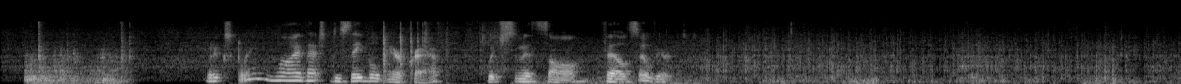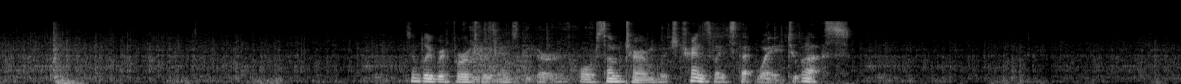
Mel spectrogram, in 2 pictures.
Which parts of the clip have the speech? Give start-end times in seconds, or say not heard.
2.0-6.8, 15.9-20.3.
